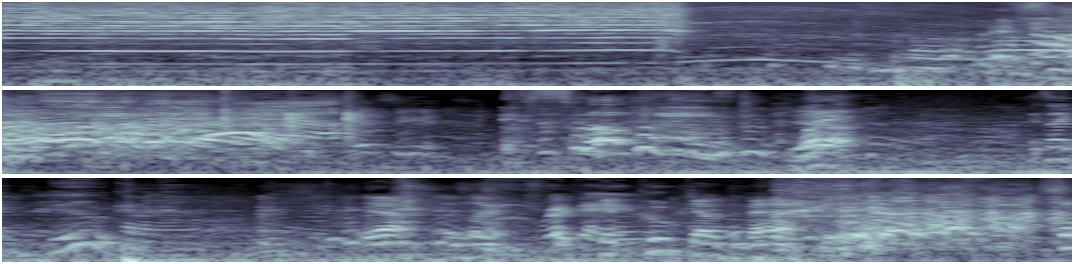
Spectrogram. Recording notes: Live at PortConMaine 2012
